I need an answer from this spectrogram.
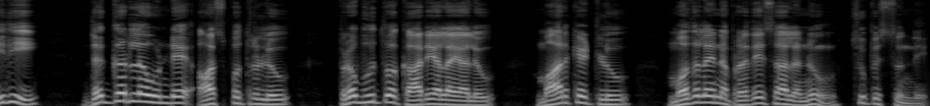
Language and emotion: Telugu, neutral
